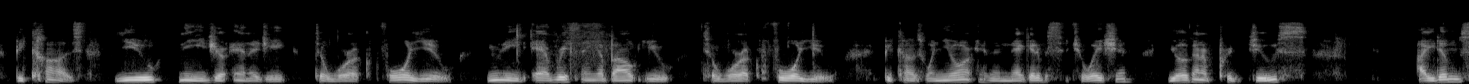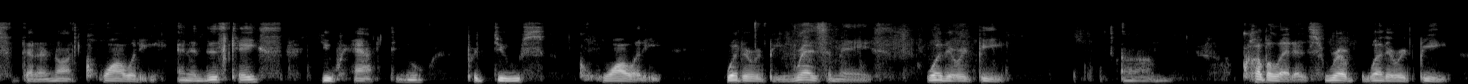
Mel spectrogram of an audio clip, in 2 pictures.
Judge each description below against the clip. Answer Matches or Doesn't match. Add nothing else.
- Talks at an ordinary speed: Doesn't match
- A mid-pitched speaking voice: Doesn't match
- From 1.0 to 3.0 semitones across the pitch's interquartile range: Matches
